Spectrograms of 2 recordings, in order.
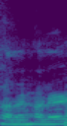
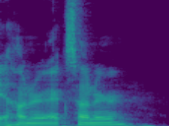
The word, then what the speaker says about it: Hunter x Hunter: another good one um it's actually spelled hunter x hunter but it's pronounced hunter hunter yeah yeah for beginners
